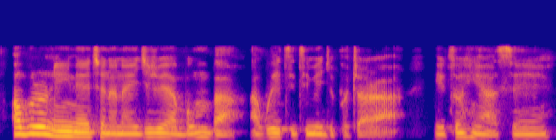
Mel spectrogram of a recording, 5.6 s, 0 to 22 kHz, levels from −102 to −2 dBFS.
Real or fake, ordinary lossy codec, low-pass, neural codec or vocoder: fake; none; 5.4 kHz; autoencoder, 48 kHz, 128 numbers a frame, DAC-VAE, trained on Japanese speech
